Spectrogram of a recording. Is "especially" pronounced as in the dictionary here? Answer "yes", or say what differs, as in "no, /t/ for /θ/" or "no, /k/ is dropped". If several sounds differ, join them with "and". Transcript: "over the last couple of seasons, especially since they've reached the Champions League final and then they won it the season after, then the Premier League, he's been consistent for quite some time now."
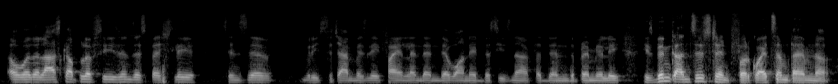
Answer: yes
